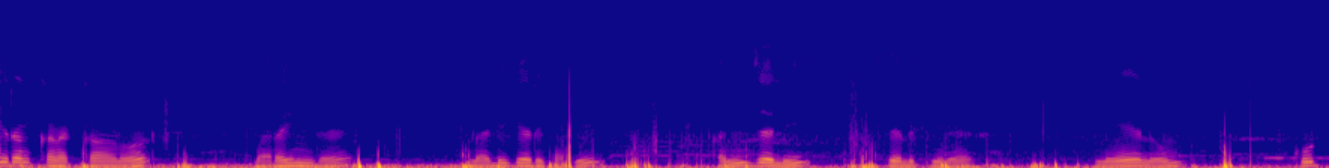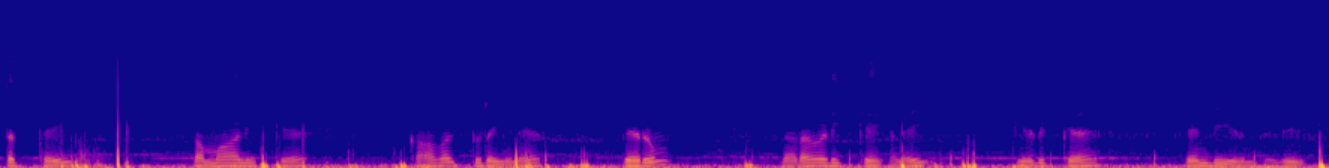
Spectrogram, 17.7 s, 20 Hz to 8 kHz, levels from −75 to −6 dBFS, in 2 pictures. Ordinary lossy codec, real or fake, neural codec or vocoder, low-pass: none; real; none; 7.2 kHz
